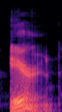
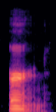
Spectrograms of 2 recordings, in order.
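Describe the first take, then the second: First: It is said in a standard American accent. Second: It is said in a strong Philadelphia accent. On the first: "My cousin Erin is not Aaron" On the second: "they got strong accents"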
